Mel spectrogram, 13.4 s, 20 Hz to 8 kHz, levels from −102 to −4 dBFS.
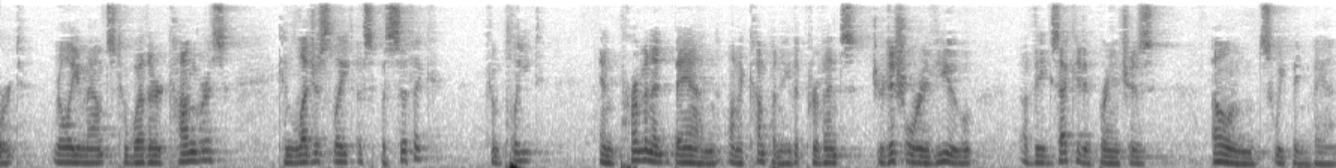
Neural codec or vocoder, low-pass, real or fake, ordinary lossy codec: none; 7.2 kHz; real; AAC, 48 kbps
